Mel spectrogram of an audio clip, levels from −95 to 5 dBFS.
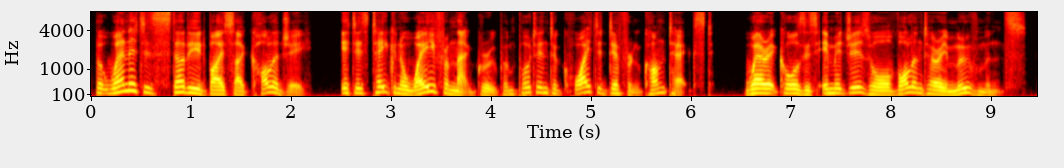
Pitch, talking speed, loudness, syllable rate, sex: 145 Hz, 180 wpm, -19 LUFS, 5.5 syllables/s, male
